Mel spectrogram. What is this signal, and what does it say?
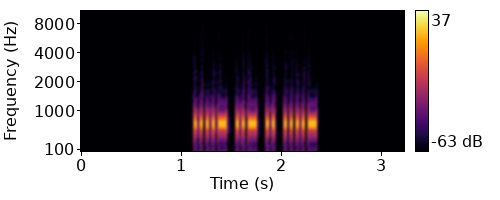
Morse code, heard as a keyed tone, about 40 wpm, 700 Hz. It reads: 4UI4
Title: Four Challenging Letter-Number Combinations 40wpm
